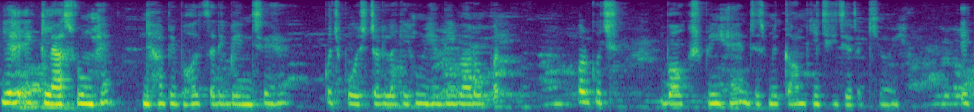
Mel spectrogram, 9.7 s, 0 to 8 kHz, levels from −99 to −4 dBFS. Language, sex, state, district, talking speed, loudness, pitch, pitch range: Maithili, female, Bihar, Samastipur, 195 wpm, -22 LUFS, 230 Hz, 220-240 Hz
